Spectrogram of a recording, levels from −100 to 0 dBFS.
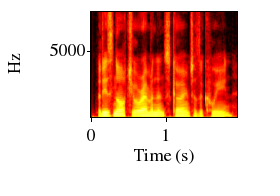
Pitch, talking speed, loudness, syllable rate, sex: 125 Hz, 275 wpm, -16 LUFS, 6.7 syllables/s, male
